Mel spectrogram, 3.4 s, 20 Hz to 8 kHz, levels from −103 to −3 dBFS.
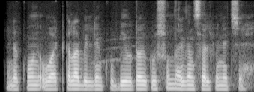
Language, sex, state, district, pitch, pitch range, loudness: Bengali, male, Tripura, Unakoti, 125 Hz, 125-130 Hz, -19 LUFS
